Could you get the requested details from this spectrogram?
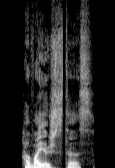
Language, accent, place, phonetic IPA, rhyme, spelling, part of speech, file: German, Germany, Berlin, [haˈvaɪ̯ɪʃstəs], -aɪ̯ɪʃstəs, hawaiischstes, adjective, De-hawaiischstes.ogg
- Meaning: strong/mixed nominative/accusative neuter singular superlative degree of hawaiisch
